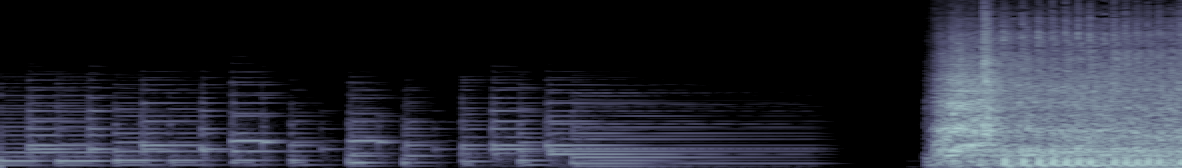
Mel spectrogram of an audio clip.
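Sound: lawn mower running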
